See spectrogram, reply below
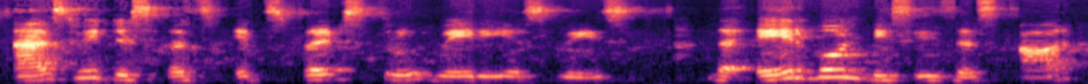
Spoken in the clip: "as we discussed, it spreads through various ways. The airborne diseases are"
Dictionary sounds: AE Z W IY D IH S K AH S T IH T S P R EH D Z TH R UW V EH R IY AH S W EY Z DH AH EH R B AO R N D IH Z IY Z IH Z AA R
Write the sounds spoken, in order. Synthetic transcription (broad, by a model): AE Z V IY D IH S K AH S IH T S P R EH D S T R UW V EH R IY AH S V EY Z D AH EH R B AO N D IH S IY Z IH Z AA R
